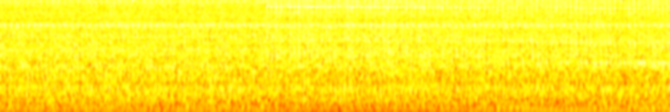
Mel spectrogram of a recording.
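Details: Subaru BRZ at idle: fast, light chirping tick over a bright hiss, attributed to the high-pressure fuel pump, unconfirmed.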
